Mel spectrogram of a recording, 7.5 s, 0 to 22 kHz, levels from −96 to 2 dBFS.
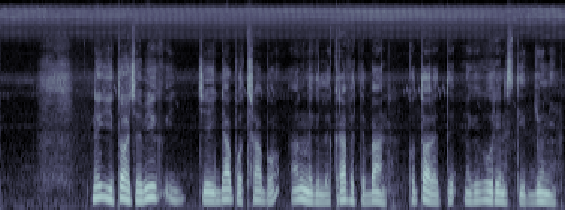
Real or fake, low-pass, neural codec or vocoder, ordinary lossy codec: real; none; none; none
